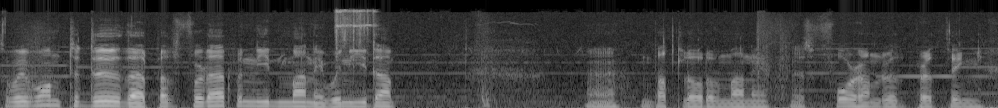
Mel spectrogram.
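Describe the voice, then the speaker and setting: Music in the background behind a man talking at a moderate pace. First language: not English. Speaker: video game commentator. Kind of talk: let's play commentary.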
